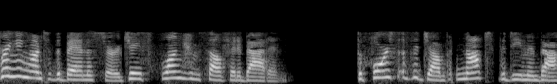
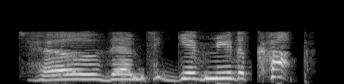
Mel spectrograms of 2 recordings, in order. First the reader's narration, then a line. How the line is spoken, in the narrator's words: Abaddon snarled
